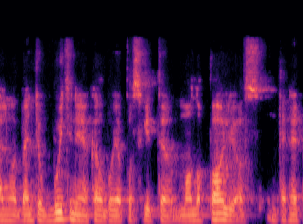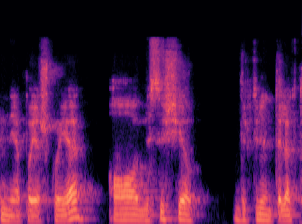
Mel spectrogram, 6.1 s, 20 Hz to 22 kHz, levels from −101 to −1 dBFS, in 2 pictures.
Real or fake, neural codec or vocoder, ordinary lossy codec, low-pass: real; none; AAC, 64 kbps; 10.8 kHz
